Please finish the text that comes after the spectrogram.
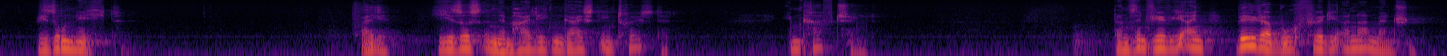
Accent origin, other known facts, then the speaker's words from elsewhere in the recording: Leer, Lower Saxony, Germany; Ich bin ja hier in Leer noch zur Schule gegangen, habe auch meine Ausbildung da gemacht.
